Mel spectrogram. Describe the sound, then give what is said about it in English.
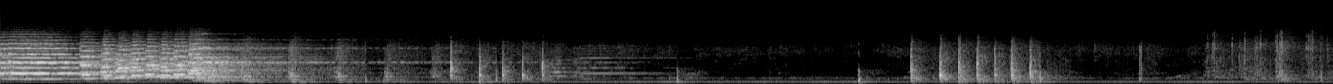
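Repeated knocking on a door comes in insistent bursts of quick raps with pauses between them, following a loud sustained tone at the start, over a steady low hum. “Sorry to be so persistent, Mr. Kendall. We tried the front door and the side”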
